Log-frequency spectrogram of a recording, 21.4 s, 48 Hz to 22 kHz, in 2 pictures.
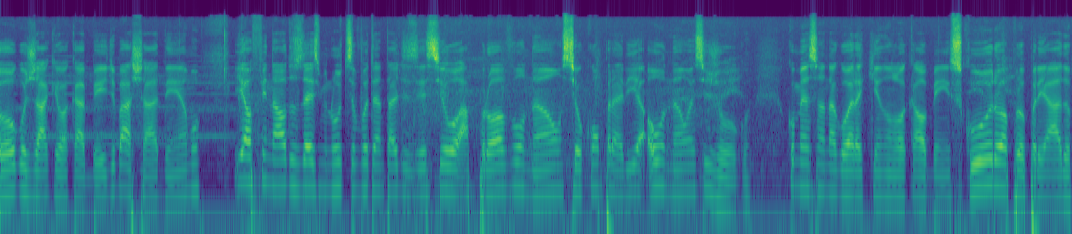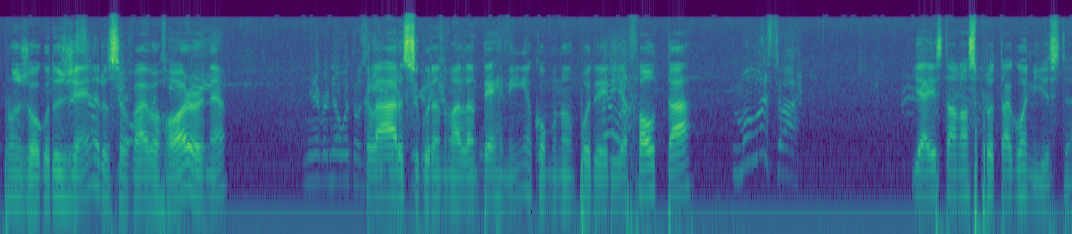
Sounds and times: Speech: 0.0s - 13.0s, 13.8s - 18.8s, 19.8s - 21.4s.

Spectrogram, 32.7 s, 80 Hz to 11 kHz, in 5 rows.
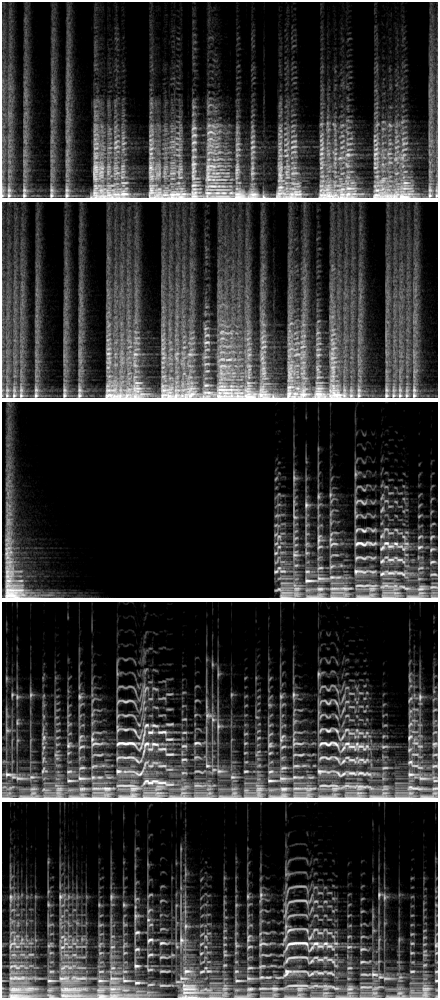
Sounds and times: Music: 0.0s - 14.6s, 17.2s - 32.7s.

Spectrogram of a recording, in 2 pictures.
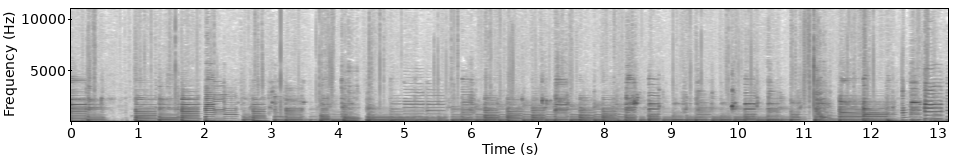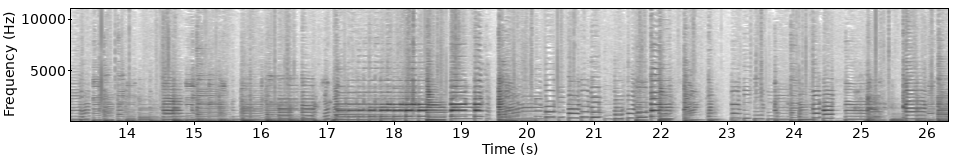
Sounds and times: Bass guitar: 0.0s - 20.4s, 22.2s - 26.3s
Blues: 0.0s - 26.3s.

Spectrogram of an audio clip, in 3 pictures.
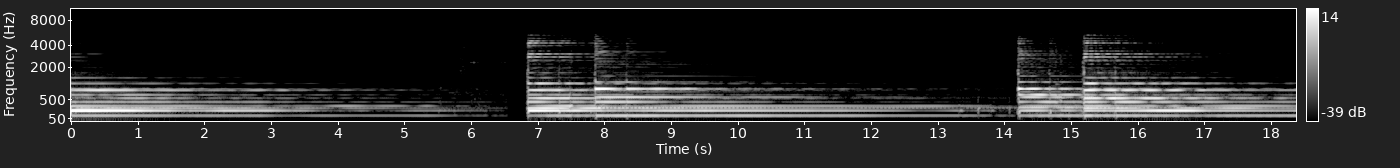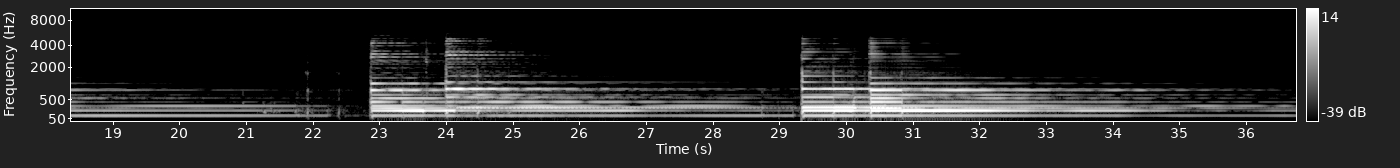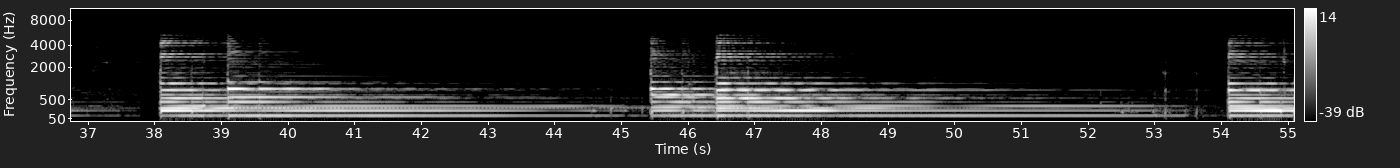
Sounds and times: Music: 0.0s - 55.1s.

